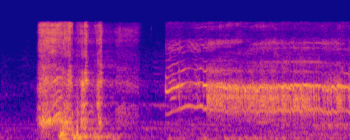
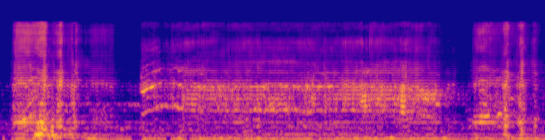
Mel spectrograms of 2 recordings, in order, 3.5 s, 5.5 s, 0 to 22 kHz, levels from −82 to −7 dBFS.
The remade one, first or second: second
